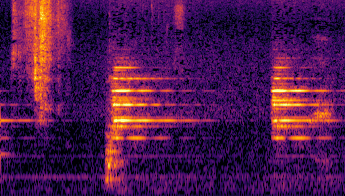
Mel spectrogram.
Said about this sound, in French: il y a les églises qui sonnent les cloches encore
